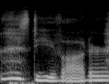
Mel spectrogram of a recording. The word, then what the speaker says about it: Stiefvater: Steve, like the name. Otter, like the animal. Steve Otter.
